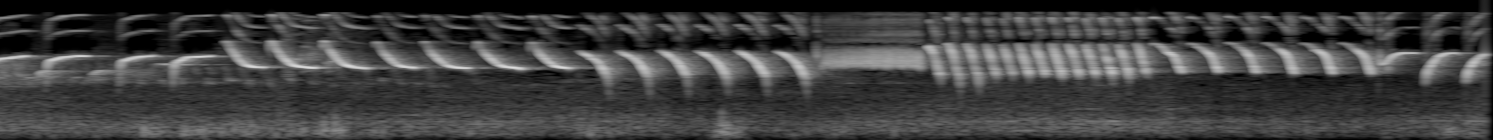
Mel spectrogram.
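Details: Canary in vigorous song used as a lure for canaries that rarely sing. The song runs through chained tours of sweeping slurred notes, a short buzzy burst, then a fast trill, and ends with more slurred whistles.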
